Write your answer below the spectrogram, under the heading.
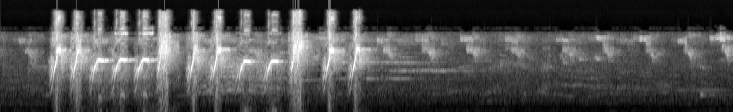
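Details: Asian fairy-bluebird singing: a rapid series of sharp notes, many with a rising upward-hooked whistle, delivered about four per second, then fading into softer, distant repeated chirps.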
